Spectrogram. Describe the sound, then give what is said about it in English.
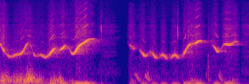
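A person whistles a lilting, birdsong-like melody in two warbling phrases separated by a brief pause, the pitch sliding and trilling up and down, fairly loud and unaccompanied. “Every bird in the bird kingdom, it's like a beautiful song.”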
